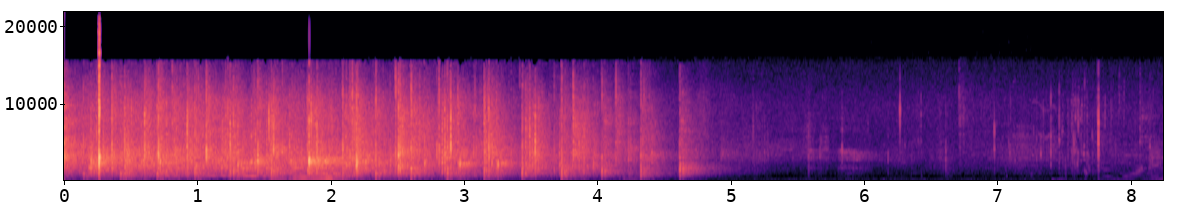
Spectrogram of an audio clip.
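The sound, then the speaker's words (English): A crowd applauds on a Mother's Day morning as someone is invited up to the stage, with dense, steady clapping for about four and a half seconds, then the applause cuts off abruptly into near silence with a faint low hum and one soft click. “So everyone give a round of applause.”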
